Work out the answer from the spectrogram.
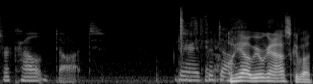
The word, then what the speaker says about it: RAQUEL.: sorts of stuff it's Rael dot there is a DOT oh yeah we were going to ask about that although but but you don't pronounce it though you don't pronounce the dot silent yeah cuz you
